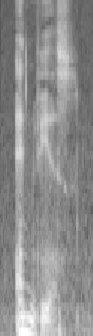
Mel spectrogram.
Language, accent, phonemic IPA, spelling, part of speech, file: English, UK, /ˈɛnviːəs/, envious, adjective, En-uk-envious.ogg
- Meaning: 1. Feeling or exhibiting envy; jealously desiring the excellence or good fortune of another; maliciously grudging 2. Excessively careful; cautious 3. Malignant; mischievous; spiteful 4. Inspiring envy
